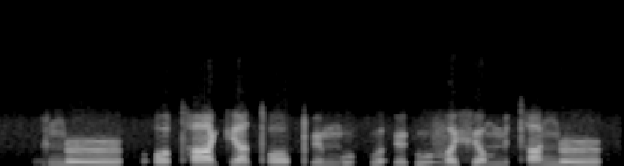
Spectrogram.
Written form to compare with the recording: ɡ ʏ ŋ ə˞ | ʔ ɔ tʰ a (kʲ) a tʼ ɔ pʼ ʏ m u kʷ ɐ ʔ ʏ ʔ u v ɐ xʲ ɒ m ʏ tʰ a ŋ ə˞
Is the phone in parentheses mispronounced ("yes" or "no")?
no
